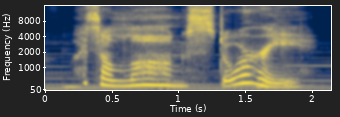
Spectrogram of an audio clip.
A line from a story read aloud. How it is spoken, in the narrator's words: sighed the cricket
